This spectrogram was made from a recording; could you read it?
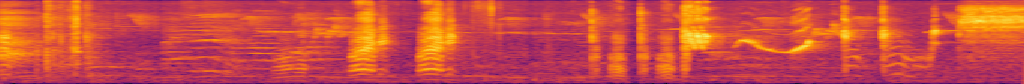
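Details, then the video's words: Contest-champion talking starling giving a jumble of harsh squawks, clicks and chattering syllables, with one looping whistled phrase near the end. "Burung Jalak Bisa Bicara.. Juara Kontes"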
